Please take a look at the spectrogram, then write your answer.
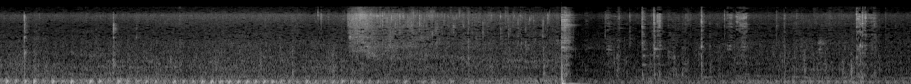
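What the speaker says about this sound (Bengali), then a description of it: "এবার এই যে গরম তেলে ছেড়ে দেব" Pakora fritters dropped into hot oil sizzle and crackle steadily at close range, with a brief splash and clink of utensils partway through and the frying continuing loudly afterward.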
